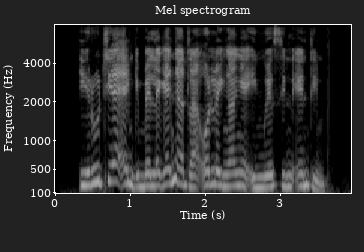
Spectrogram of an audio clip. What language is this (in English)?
Masai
